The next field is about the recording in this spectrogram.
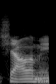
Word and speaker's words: Chalamet: Okay, Timothy Chalamet. – No, not with a T. Chalamet. – Chalamet. What's that like? – He's French. His name's French. His name's French. – Yeah. Okay. Timothy Chalamet.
